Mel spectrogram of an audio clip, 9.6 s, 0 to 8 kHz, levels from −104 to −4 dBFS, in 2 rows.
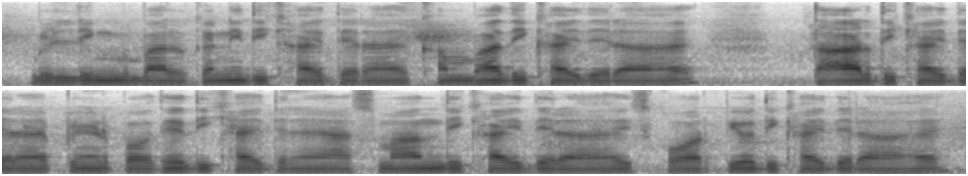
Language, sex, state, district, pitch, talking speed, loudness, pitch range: Hindi, male, Maharashtra, Chandrapur, 105 Hz, 200 wpm, -31 LUFS, 100-110 Hz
